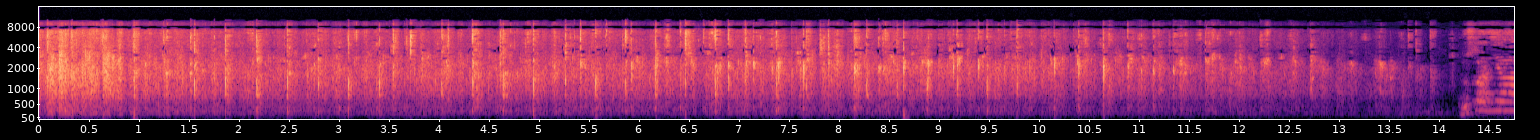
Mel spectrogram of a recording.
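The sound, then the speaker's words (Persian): A crowd applauds itself steadily for several seconds, a dense wash of many hands clapping that tapers off near the end. “یه تشویق خودتون رو بکنید.”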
